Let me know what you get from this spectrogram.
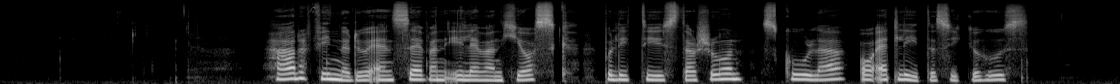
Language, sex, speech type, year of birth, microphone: Norwegian, female, read, 1973, Shure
